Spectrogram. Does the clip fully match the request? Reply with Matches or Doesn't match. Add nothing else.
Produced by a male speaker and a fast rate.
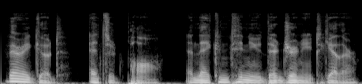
Doesn't match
